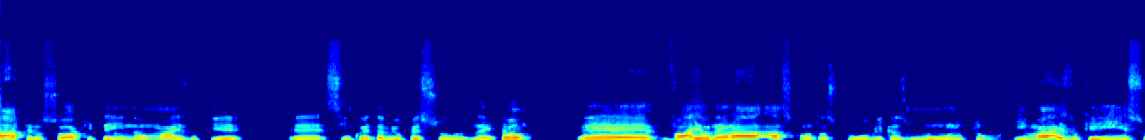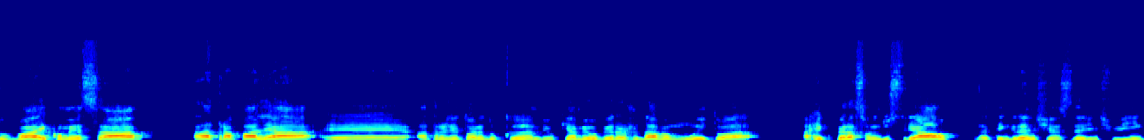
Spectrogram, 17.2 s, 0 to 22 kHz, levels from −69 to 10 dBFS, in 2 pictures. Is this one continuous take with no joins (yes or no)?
yes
